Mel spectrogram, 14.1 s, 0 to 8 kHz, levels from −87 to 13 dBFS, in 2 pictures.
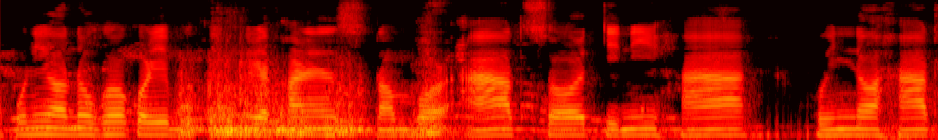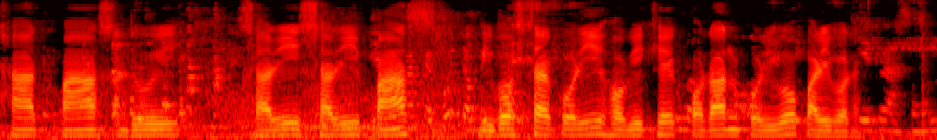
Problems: none marked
